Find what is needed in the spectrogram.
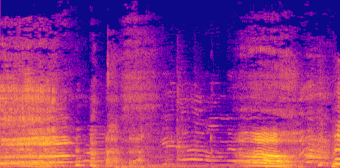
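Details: Person dancing and burping: a drawn-out, voiced belch with music playing in the background.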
